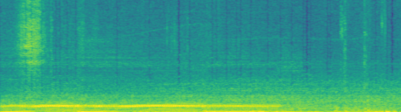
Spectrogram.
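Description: car accelerating

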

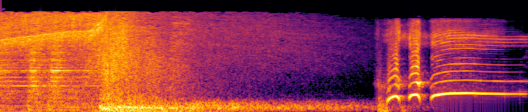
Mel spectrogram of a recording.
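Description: explosion sound effect

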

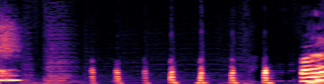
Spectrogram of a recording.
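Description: rooster crowing sound effect

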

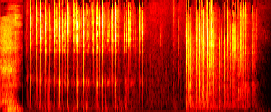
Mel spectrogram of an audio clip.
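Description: dice being rolled

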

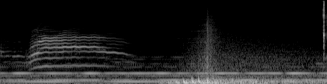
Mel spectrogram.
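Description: angry cat yowling

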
